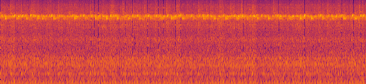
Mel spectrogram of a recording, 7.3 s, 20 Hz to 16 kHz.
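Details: 1967 VW Beetle 1500cc air-cooled flat-four, warmed up after carb reinstalled on new base gasket: steady, even chatter at a slightly high idle, no hunting or stumbling; normal idle.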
